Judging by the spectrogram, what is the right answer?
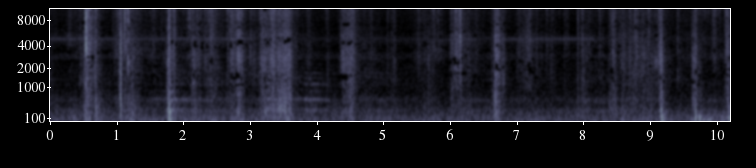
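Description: Irregular scraping, crunching and tearing sounds of digging by hand into soil and debris, with scattered sharp clicks, a longer scrape a little past three seconds in and a low thud near the end.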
